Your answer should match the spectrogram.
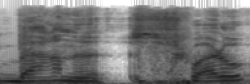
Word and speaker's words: barn swallow: Et dans son anglais, alors, t'es peut-être meilleure que moi en anglais, ça se dit barn swallow. – On prononce pas le R. Barn swallow.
